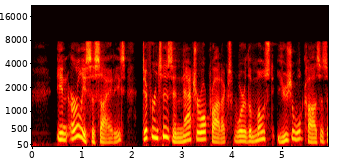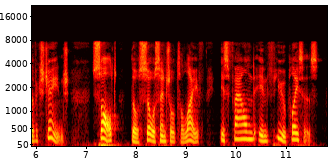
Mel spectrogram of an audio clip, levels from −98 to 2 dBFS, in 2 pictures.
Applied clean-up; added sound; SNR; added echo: neural mask model Resemble Enhance denoiser.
